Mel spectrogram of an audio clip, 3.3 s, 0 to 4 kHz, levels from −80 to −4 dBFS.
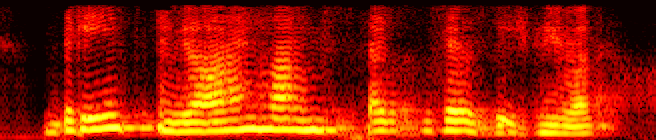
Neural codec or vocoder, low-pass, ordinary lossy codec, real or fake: codec, 16 kHz, 0.5 kbps, FreqCodec, smaller model; 3.6 kHz; MP3, 24 kbps; fake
